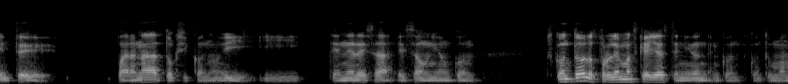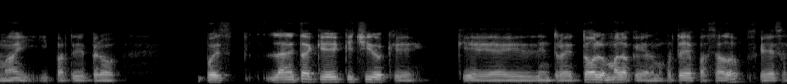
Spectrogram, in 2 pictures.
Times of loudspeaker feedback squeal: none

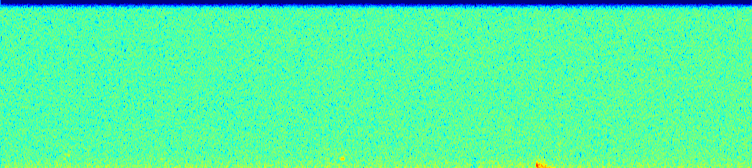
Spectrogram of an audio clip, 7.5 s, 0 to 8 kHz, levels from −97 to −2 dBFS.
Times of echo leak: 0.00-7.52

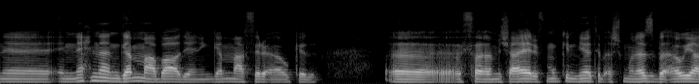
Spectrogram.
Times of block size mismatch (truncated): 4.33-5.30

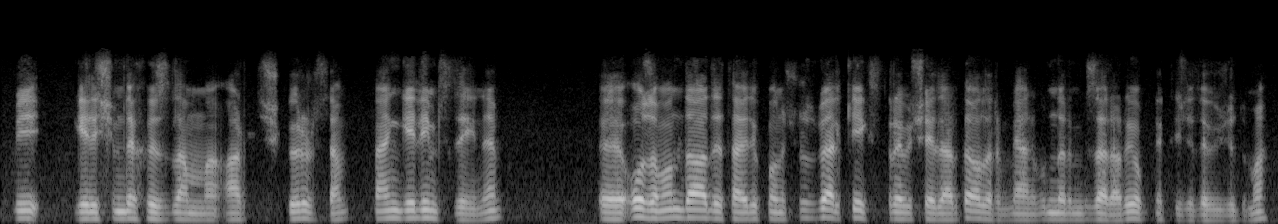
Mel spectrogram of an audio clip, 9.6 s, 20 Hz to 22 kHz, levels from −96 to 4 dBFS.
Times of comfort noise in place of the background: 4.11-4.47

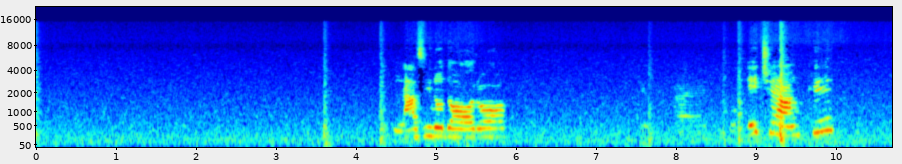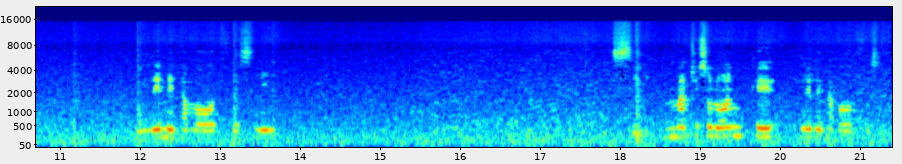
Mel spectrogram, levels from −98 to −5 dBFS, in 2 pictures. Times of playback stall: none

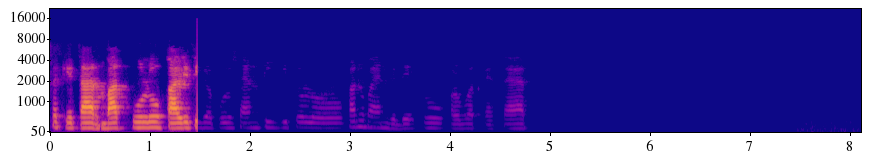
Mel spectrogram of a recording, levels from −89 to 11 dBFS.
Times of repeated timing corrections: none

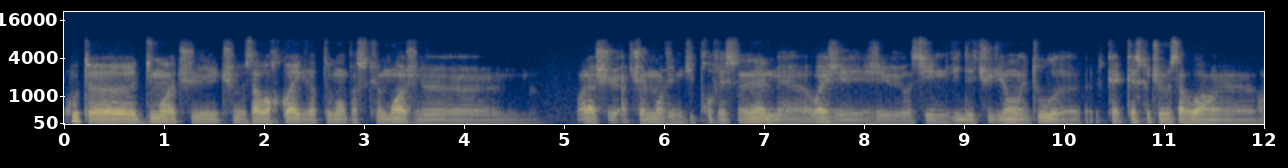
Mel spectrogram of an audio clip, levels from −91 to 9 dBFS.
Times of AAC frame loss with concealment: none

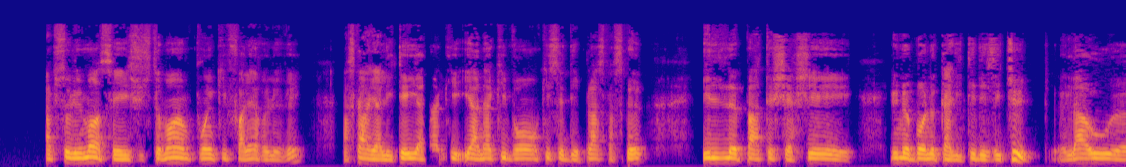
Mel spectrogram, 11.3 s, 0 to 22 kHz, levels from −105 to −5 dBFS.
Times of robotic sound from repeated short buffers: none

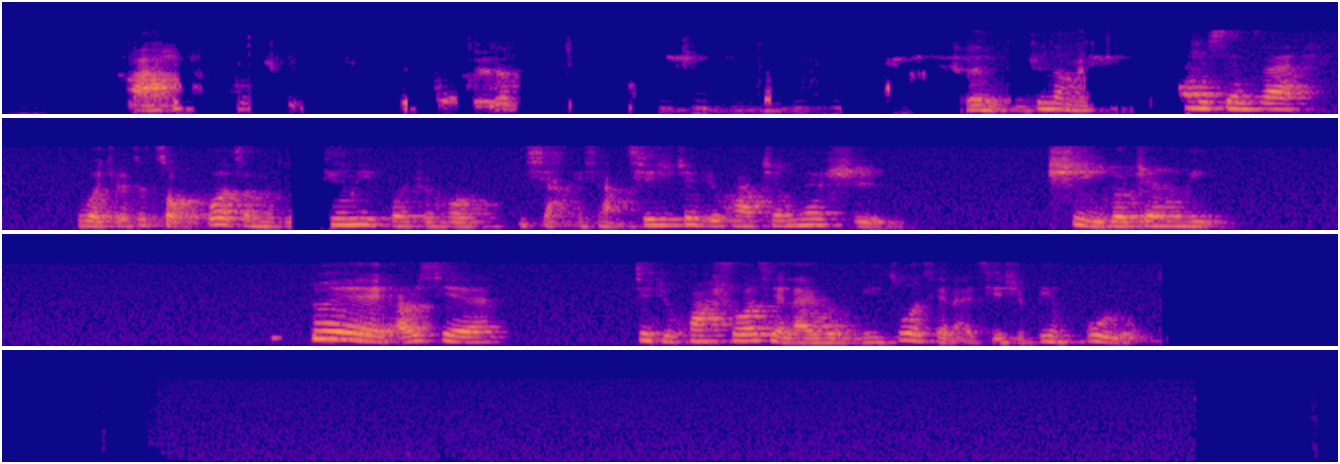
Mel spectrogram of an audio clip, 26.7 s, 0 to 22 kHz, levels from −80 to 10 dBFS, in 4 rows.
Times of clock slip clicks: none

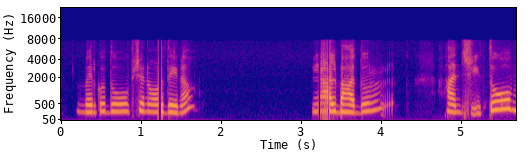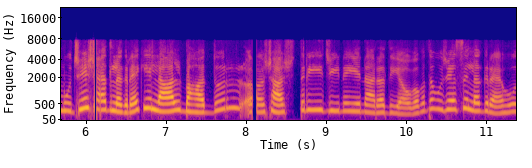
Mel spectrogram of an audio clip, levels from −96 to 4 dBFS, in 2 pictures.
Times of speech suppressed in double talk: none

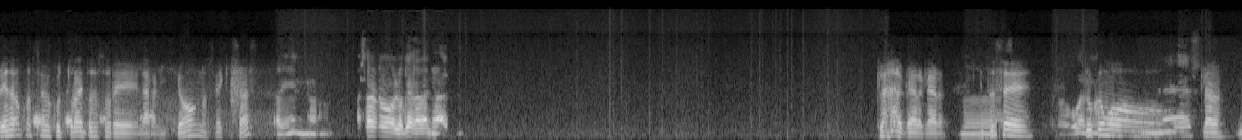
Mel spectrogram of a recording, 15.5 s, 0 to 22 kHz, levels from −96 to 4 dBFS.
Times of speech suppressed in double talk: 0.00-3.23, 11.88-12.72, 13.77-14.75

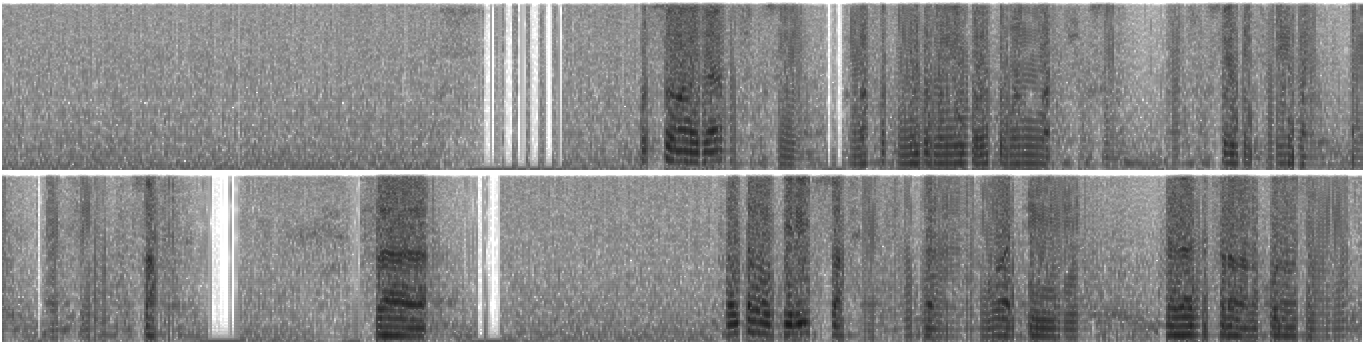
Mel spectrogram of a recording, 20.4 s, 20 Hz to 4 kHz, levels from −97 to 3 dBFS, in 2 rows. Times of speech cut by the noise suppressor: none

